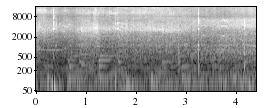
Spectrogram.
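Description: Leafy thankuni greens are fried in a pan with a loud, unbroken sizzle, while a spatula stirs them and adds occasional faint taps against the metal.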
